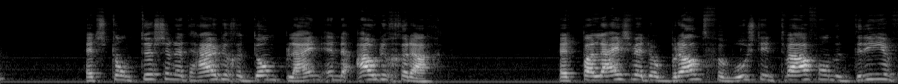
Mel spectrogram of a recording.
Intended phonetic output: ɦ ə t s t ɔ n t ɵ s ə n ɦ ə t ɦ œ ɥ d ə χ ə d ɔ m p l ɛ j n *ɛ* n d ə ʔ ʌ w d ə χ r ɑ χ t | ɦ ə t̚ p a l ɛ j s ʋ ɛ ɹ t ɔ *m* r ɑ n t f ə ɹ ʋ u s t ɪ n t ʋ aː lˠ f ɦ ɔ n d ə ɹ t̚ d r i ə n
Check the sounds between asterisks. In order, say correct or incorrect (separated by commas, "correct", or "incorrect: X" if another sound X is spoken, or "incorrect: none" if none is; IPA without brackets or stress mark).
correct, incorrect: b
